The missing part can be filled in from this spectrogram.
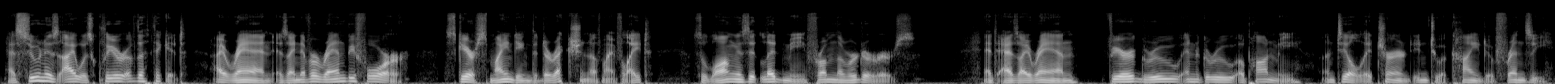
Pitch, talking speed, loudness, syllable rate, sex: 105 Hz, 195 wpm, -20 LUFS, 4.8 syllables/s, male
